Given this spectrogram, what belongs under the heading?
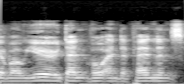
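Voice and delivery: ordinary talk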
